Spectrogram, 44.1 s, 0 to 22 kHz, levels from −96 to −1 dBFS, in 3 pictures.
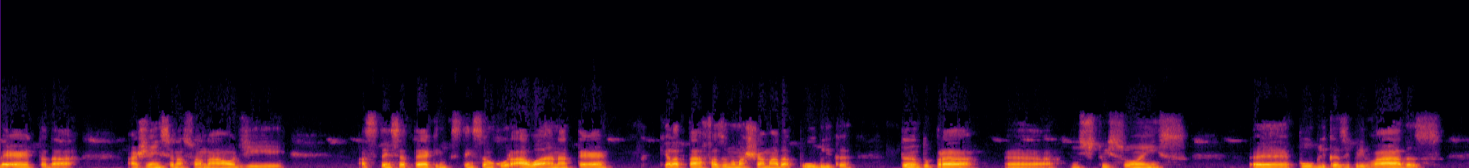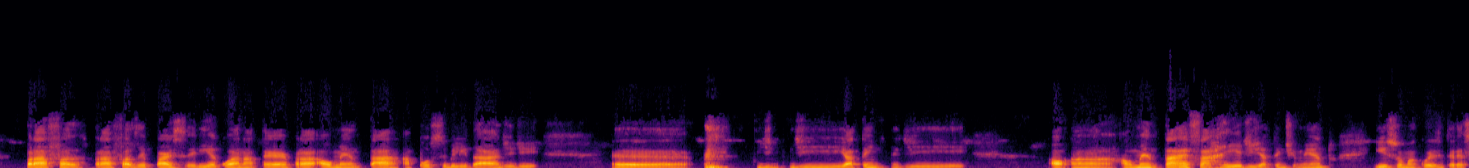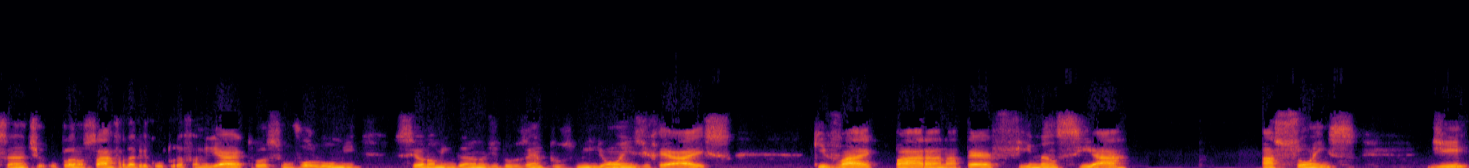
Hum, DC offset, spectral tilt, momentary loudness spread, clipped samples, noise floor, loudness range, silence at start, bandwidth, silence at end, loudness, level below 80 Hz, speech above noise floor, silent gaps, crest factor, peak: none; under 0.1%; -7.5 dB/octave; 12 LU; under 0.1%; -72 dBFS; 4 LU; 0 s; 7.4 kHz; 0 s; -23 LUFS; -48 dBFS; 50 dB; none; 22 dB; 0 dBFS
